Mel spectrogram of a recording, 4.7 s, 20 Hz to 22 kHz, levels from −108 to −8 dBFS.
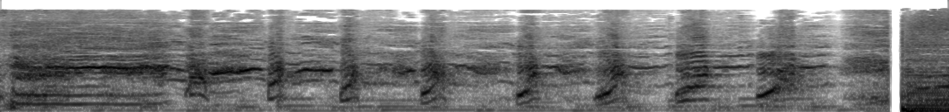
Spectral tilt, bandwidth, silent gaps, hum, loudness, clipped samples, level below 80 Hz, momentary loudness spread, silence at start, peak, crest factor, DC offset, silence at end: -3.5 dB/octave; 15.5 kHz; 4.45-4.50 s; none; -14 LUFS; under 0.1%; -30 dBFS; 9 LU; 0 s; -2 dBFS; 14 dB; under 0.1%; 0 s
